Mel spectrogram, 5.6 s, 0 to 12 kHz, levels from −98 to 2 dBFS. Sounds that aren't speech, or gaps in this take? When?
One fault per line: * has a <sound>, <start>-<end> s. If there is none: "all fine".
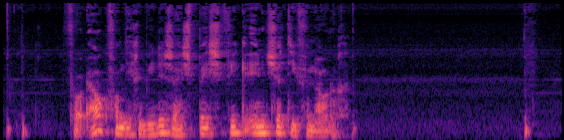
all fine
